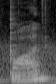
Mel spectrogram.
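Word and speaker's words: ضاد: 도아드. 점이 없으면 소드. 점이 있는 건 이름이 도아드예요. 이 도아드는 도라고 읽어요.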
